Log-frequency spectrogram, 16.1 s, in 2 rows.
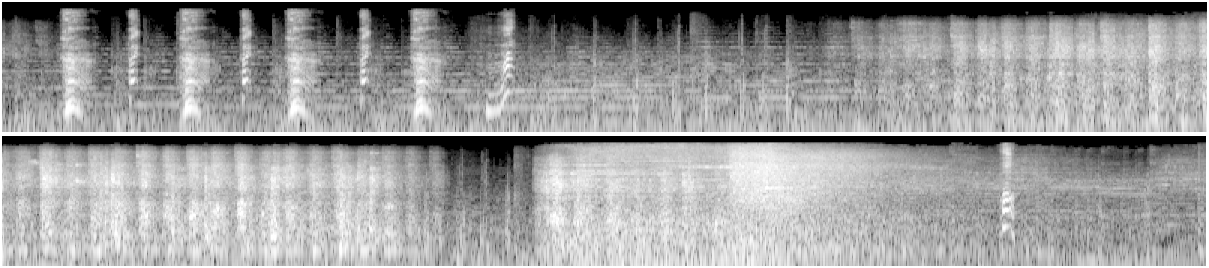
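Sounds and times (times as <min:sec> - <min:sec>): train rushing noise: 0:04.0 - 0:15.8
locomotive clattering on rails: 0:04.5 - 0:14.4.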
